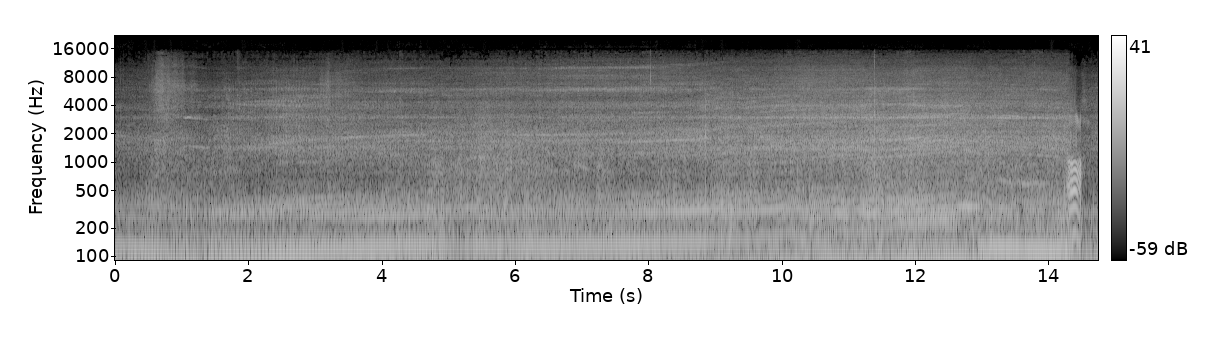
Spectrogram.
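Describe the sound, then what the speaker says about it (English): Royal Enfield Interceptor 650 motorcycle engine hums and rises steadily through the revs while riding, close and continuous under wind noise, with a person talking over it. "And the engine sounds nice. She revs really nice."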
